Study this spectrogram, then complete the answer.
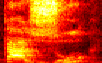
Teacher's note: Caju é uma palavra oxítona, a última sílaba é a tônica, o ju, mas nós não temos essa terminação lá nas oxítonas.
